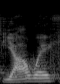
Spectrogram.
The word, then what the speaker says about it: Yahweh: Whenever you see God's name like that, when it's capitalized, L-O-R-D, that's Yahweh is how you say that. Or some people say Jehovah, that's adding other vowels to it.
